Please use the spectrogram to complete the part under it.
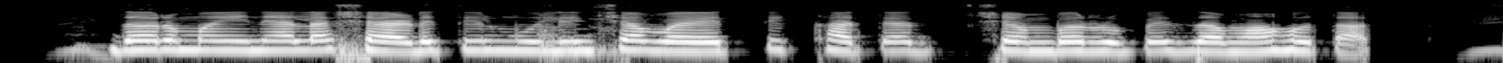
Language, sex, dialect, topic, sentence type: Marathi, female, Varhadi, banking, statement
